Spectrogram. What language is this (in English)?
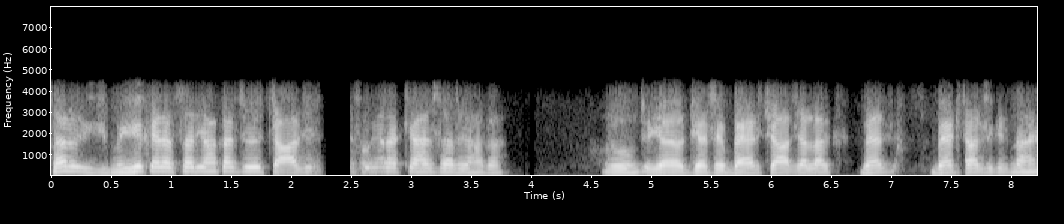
Hindi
